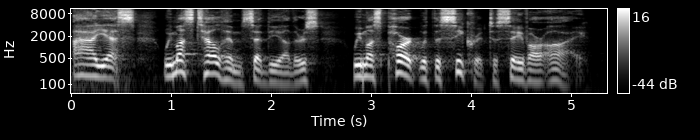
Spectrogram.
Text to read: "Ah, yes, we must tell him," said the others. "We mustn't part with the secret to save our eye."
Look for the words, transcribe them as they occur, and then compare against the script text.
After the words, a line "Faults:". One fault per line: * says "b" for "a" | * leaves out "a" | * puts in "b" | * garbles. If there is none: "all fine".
"Ah, yes, we must tell him," said the others. "We must part with the secret to save our eye."
Faults:
* says "must" for "mustn't"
